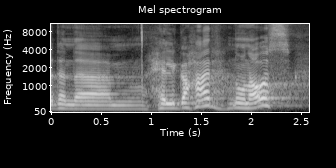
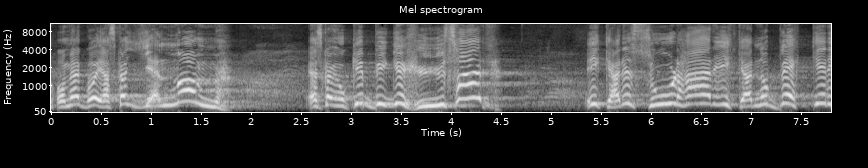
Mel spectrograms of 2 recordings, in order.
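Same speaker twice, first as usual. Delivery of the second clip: raised, ringing preaching voice; preaching at full force; 6 semitones higher, 3 dB louder than usual. Real, not acted. Preacher urging the church to keep going, raised. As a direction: preach it with fire.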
